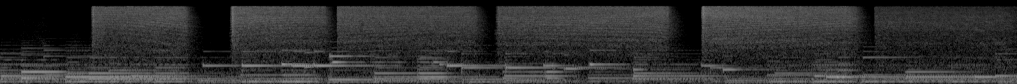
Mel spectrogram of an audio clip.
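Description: Compressed-air spray gun spraying a coating over a painting: four long hissing bursts with short pauses between them as the trigger is pulled and released.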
